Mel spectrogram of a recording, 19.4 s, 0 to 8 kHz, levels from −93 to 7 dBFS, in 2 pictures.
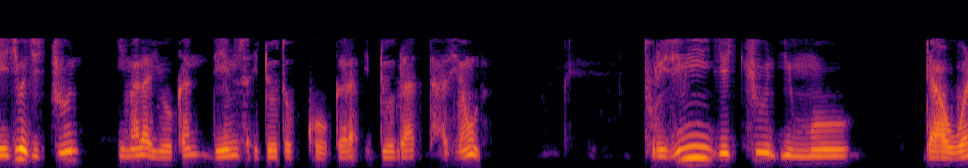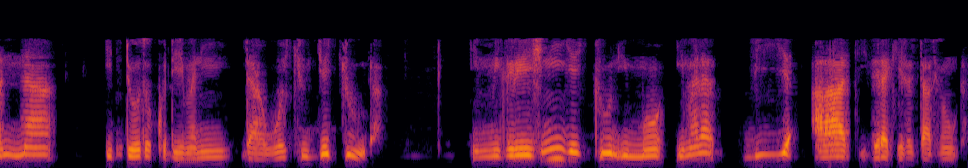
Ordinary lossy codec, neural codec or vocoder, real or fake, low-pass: AAC, 16 kbps; none; real; 7.2 kHz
